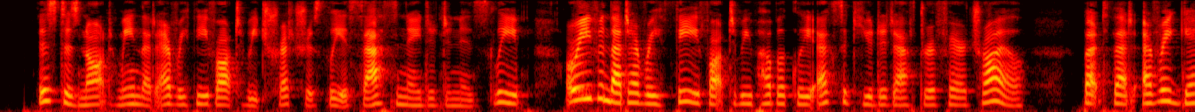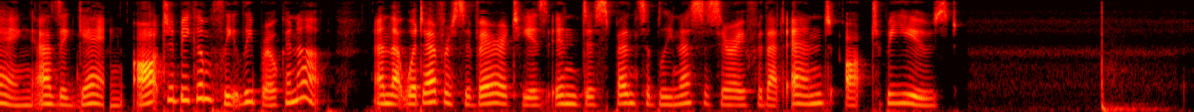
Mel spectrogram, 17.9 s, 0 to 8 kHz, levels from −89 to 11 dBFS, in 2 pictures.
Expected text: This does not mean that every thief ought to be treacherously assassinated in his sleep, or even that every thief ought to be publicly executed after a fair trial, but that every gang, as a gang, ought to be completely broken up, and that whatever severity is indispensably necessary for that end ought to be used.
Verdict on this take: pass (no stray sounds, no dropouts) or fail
fail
